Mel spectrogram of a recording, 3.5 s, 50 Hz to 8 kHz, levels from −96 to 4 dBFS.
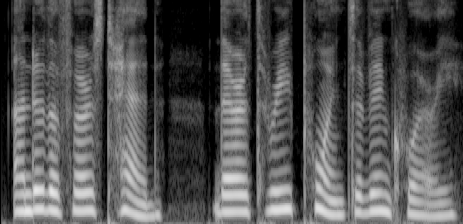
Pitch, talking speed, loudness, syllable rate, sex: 205 Hz, 175 wpm, -16 LUFS, 5.1 syllables/s, female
